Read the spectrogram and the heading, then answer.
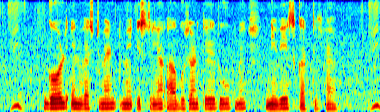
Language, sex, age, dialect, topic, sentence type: Hindi, female, 31-35, Hindustani Malvi Khadi Boli, banking, statement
